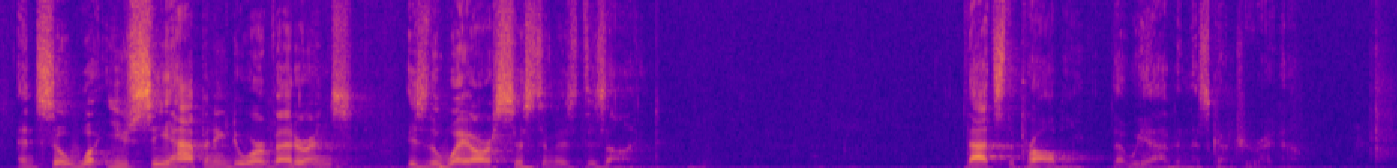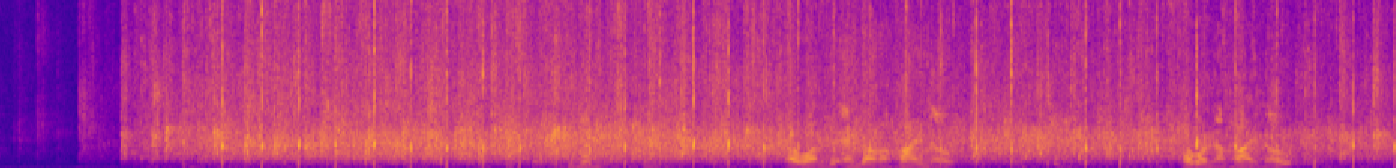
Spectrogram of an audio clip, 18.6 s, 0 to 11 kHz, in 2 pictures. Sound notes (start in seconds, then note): 9.5 applause; 18.4 applause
